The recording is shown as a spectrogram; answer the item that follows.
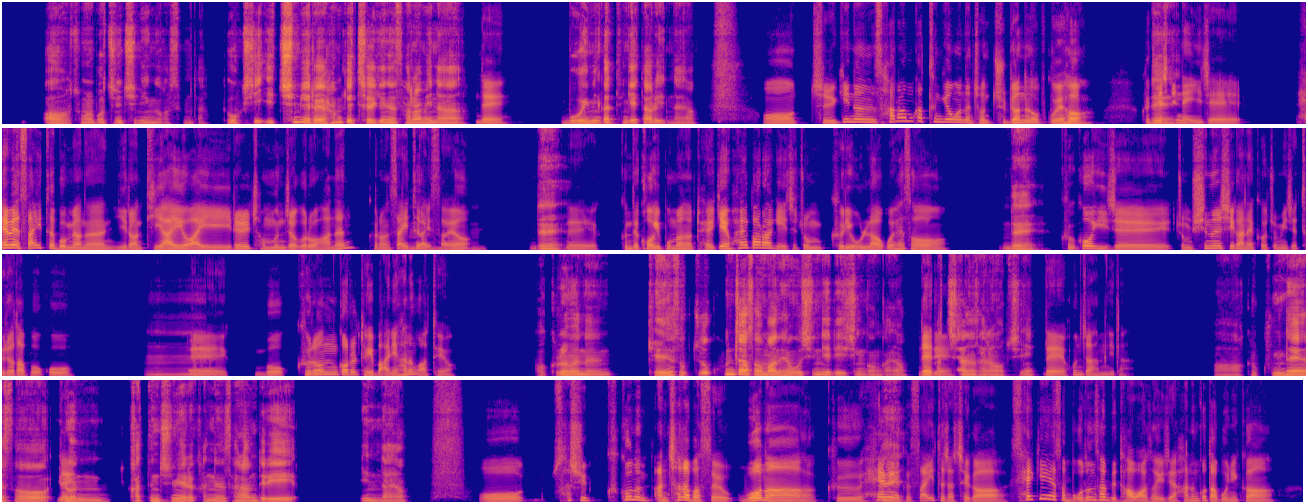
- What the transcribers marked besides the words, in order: other background noise; teeth sucking; laughing while speaking: "없고요"
- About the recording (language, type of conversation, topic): Korean, podcast, 취미를 오래 유지하는 비결이 있다면 뭐예요?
